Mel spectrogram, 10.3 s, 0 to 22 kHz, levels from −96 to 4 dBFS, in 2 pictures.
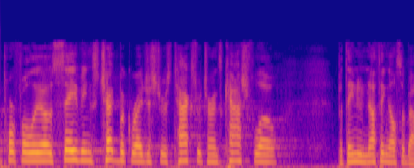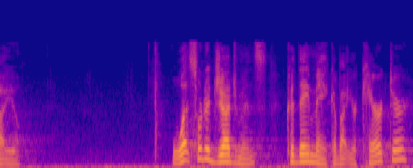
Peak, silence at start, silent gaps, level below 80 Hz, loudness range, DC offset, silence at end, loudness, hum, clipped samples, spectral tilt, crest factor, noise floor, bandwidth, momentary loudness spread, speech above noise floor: -8 dBFS; 0 s; none; -48 dBFS; 7 LU; under 0.1%; 0.05 s; -26 LUFS; none; under 0.1%; -7 dB/octave; 18 dB; -51 dBFS; 8 kHz; 15 LU; 26 dB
